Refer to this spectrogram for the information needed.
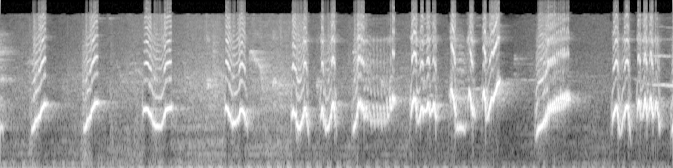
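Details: Competitive song of a white-rumped shama in training, tail flicking: bursts of fluty slurred notes and quick rising phrases in short clusters over a low background rumble.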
